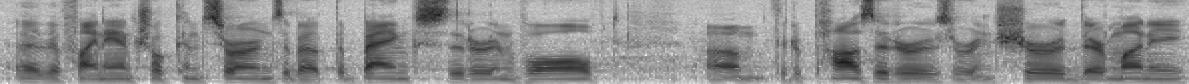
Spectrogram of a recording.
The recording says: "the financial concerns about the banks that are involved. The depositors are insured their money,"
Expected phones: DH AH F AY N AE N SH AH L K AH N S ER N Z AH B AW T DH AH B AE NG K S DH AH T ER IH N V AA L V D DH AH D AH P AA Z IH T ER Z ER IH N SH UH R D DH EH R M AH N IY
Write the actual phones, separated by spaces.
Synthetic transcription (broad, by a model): DH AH F AY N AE N SH L K AH N S ER N Z AH B AW T DH AH B AE NG K S DH AH T ER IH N V AA L V D DH AH D AH P AA Z IH T ER Z ER IH N SH UH R D DH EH R M AH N IY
